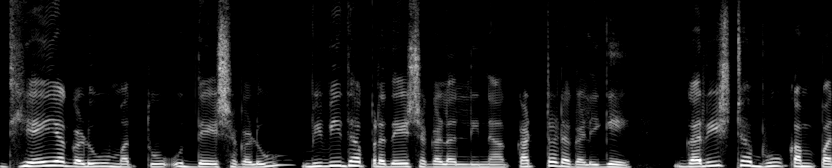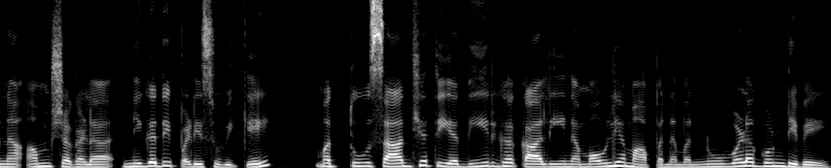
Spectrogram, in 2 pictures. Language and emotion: Kannada, neutral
